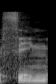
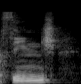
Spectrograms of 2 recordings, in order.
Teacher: the palatalization of the ng sound at the end of words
